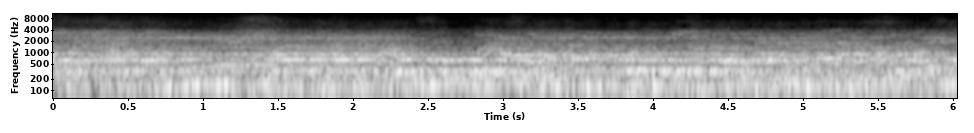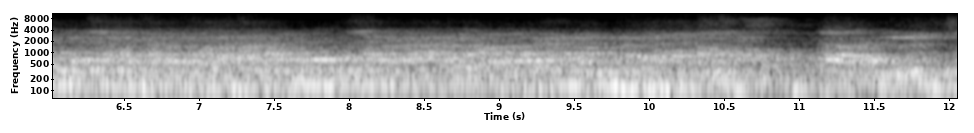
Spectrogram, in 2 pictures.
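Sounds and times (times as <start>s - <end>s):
distorted rumble through pa: 0.0s - 12.0s.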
